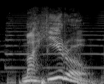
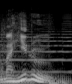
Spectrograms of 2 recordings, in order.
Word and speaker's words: Mahiru: behind maharaja's death or mahiro keeps saying it wrong mahiru you probably need to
